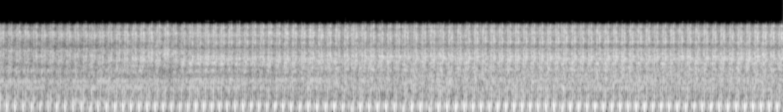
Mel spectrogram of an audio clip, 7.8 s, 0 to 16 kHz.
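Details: DM-1 single-cylinder engine after a major overhaul: even chug at about four beats a second, steady and knock-free; running healthily.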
